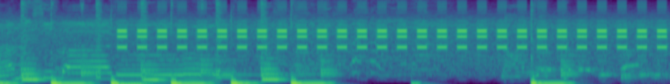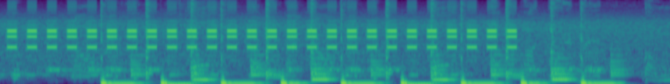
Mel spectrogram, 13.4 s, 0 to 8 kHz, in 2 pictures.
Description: Telephone call progress tone (North American plan), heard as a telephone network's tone, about 1400, 2050, 2450, 2600 Hz, 0.1 s on and 0.1 s off. Off-hook warning tone.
